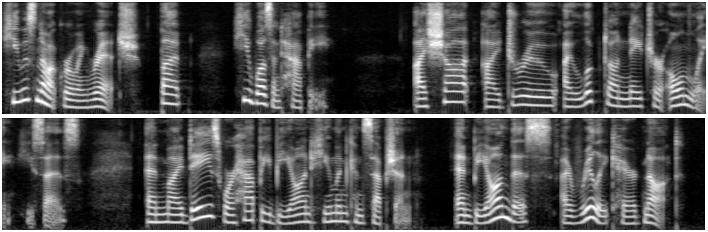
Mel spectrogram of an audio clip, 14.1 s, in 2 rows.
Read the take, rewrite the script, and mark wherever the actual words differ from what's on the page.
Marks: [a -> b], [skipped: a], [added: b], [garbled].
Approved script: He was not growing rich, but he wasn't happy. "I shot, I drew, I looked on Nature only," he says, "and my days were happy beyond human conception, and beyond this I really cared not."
He was not growing rich, but he wasn't happy. "I shot, I drew, I looked on Nature only," he says, "and my days were happy beyond human conception, and beyond this I really cared not."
